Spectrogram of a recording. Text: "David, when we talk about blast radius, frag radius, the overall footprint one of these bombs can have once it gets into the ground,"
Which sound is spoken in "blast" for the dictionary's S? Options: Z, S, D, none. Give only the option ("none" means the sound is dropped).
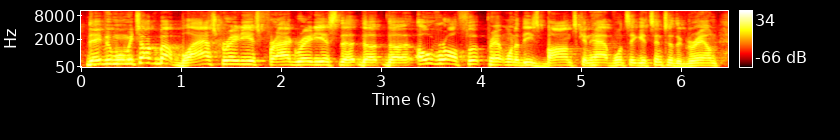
S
